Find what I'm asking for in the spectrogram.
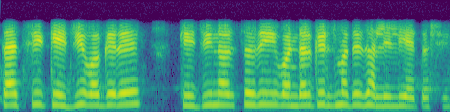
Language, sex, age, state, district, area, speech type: Marathi, female, 18-30, Maharashtra, Washim, rural, conversation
